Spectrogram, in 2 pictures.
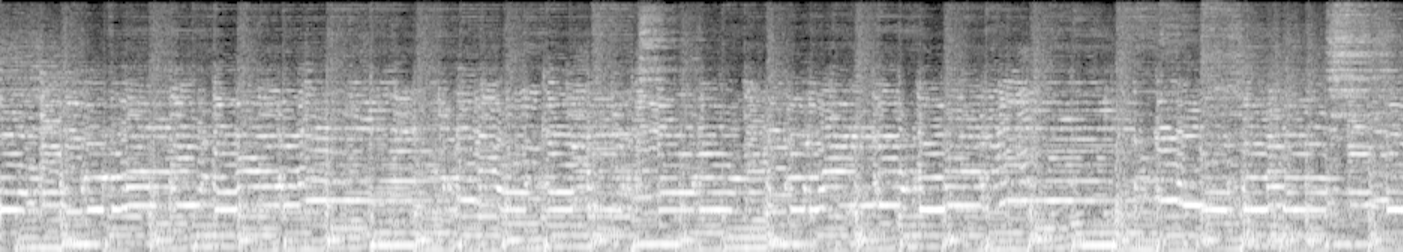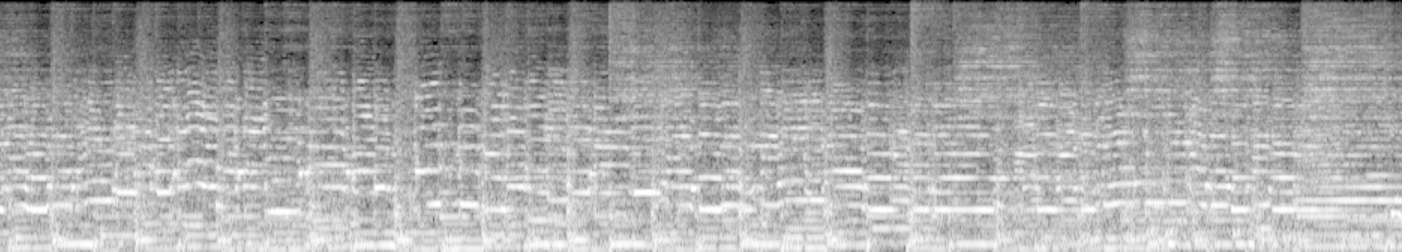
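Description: Live rock band playing an instrumental break, an electric guitar carrying the melody over bass guitar and drums.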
